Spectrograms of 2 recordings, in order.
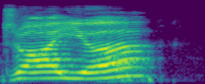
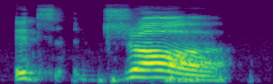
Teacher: It's not drawer, it's draw. R is silent at the end.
